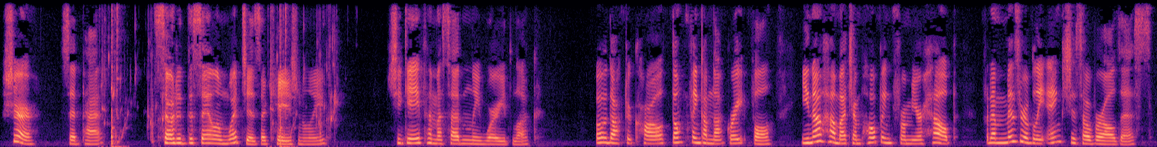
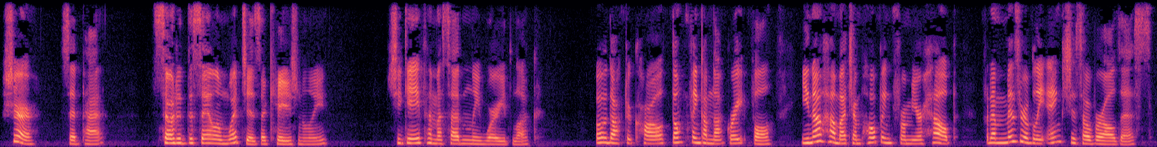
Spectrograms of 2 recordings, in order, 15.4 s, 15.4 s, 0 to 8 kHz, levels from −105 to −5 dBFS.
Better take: second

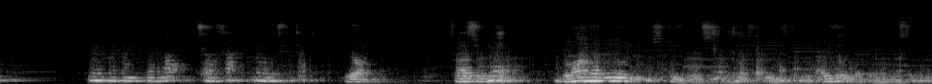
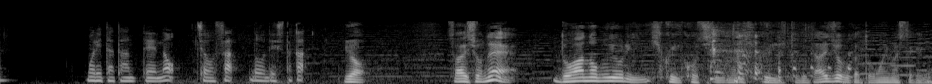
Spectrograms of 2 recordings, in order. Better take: second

